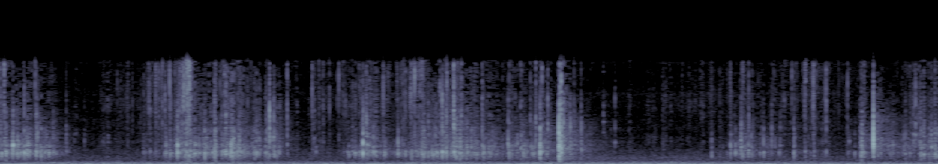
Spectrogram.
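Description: A knife blade scrapes across a hand-sized solid bar of black soap with white stripes, scored in a grid and held in a hand with long red nails, crumbling off small cubes. Bright, dry crinkling and crunching bursts come in waves, with a couple of sharper clicks, over a steady low hum.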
